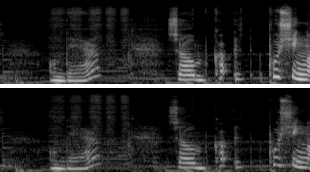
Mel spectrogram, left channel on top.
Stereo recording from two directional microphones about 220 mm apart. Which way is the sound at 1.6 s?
55° left (ahead or behind).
